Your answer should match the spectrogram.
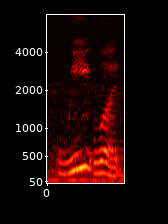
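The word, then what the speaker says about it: Oui: Then it says Tom Ford, and it's we in French, O-U-I.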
